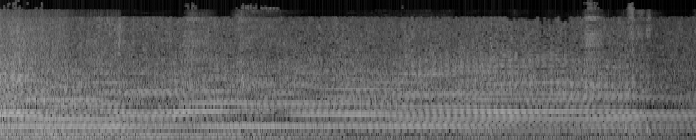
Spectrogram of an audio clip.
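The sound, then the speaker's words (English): A boat passing on a river by a waterfront sounds its deep horn, loud and steady for several seconds, holding one droning chord before easing off slightly at the end; no one speaks. “So there's a, a, a river going by him, and a boat goes by while he's speaking.”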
